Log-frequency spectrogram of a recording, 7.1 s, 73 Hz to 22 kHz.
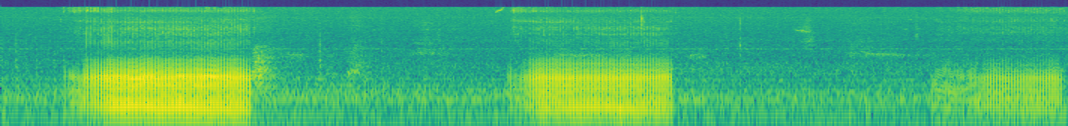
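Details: An 11-week-old French Bulldog puppy asleep, snoring loudly with rattling snores on each in-breath, about one every three seconds, with quiet gaps between: snoring.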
